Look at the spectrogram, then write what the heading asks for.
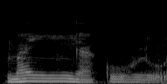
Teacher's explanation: cara bacanya adalah disambung atau seakan-akan bertasydid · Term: idgham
